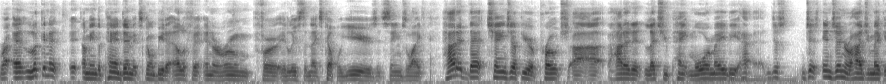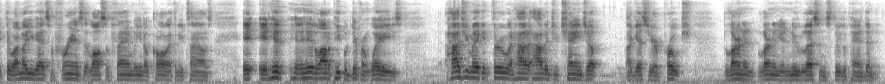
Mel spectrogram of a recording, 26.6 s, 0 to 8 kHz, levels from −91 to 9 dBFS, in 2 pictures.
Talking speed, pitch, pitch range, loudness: 235 wpm, 120 Hz, 110-140 Hz, -19 LUFS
